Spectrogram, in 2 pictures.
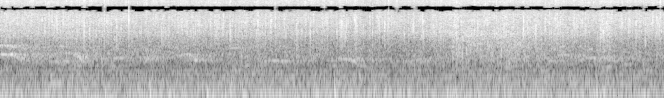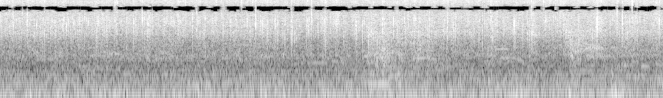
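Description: Splash pad water jets and a dome fountain spraying, with water pattering steadily onto the wet pad.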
